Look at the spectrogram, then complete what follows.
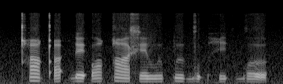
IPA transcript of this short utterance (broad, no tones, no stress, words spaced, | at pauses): qʰɛqʼeʔɗeʔɔ qaxevɯ pɯɡuʔhiʔ ɡʷɤ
